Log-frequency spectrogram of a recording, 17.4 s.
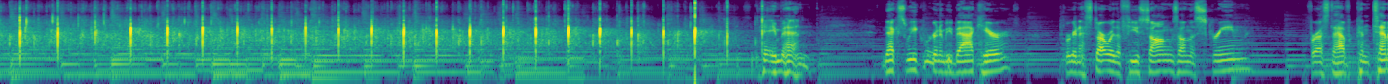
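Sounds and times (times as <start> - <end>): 
audience clapping hands: 0.0 - 9.8
speech: 9.7 - 10.2, 11.1 - 15.8, 16.4 - 17.3.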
